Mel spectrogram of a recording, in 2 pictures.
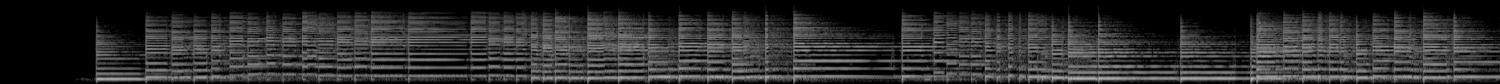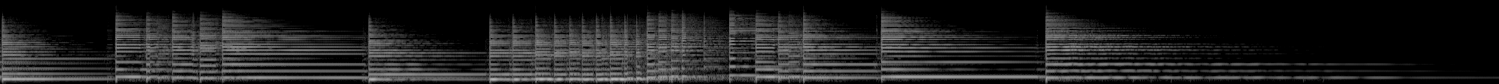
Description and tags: acoustic guitar flamenco classical passage
acoustic, guitar, Spain, Spanish, flamenco, folk, rock, short passage, video, game, dramatic
acoustic, spain, rock, spanish, folk, guitar, flamenco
